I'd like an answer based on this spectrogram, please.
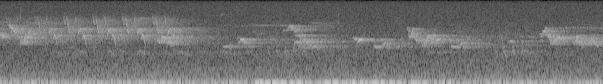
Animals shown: Black-throated Green Warbler (Setophaga virens), American Robin (Turdus migratorius), Wood Thrush (Hylocichla mustelina), Ovenbird (Seiurus aurocapilla), Red-eyed Vireo (Vireo olivaceus), Pine Warbler (Setophaga pinus)

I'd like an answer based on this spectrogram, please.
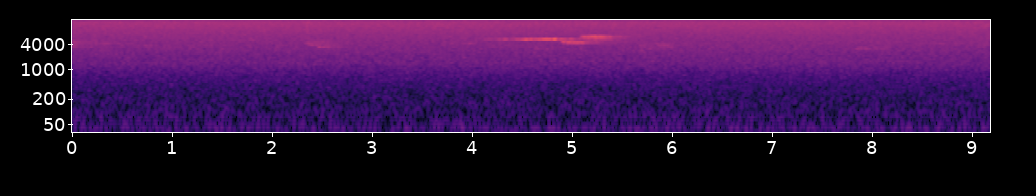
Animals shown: Black-throated Green Warbler (Setophaga virens), Red-eyed Vireo (Vireo olivaceus)

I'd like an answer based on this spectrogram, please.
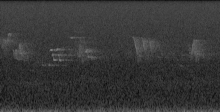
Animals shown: Wood Thrush (Hylocichla mustelina), Red-eyed Vireo (Vireo olivaceus)

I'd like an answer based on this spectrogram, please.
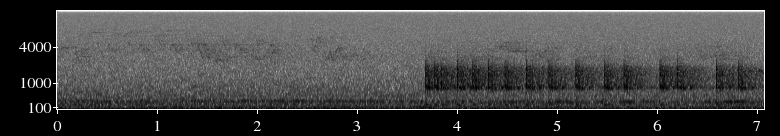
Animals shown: Ovenbird (Seiurus aurocapilla), Red-eyed Vireo (Vireo olivaceus), Yellow-bellied Sapsucker (Sphyrapicus varius), Blackburnian Warbler (Setophaga fusca)

